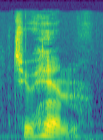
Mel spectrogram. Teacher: a foot where an unstressed syllable is followed by a stressed syllable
